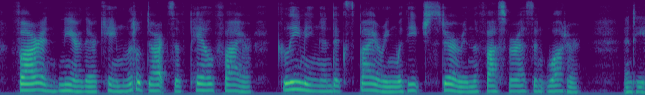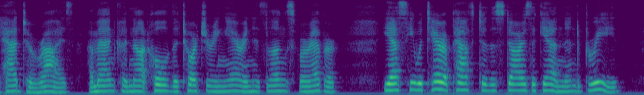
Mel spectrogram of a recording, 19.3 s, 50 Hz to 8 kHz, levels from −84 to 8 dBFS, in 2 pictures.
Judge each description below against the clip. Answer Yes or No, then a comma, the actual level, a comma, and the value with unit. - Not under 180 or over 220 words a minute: No, average, 155 wpm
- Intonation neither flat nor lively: Yes, average, 3.3 semitones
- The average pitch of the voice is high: No, medium, 170 Hz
